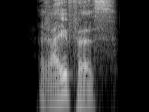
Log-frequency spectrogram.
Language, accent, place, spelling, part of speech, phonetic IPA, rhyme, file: German, Germany, Berlin, Reifes, noun, [ˈʁaɪ̯fəs], -aɪ̯fəs, De-Reifes.ogg
- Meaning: genitive singular of Reif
